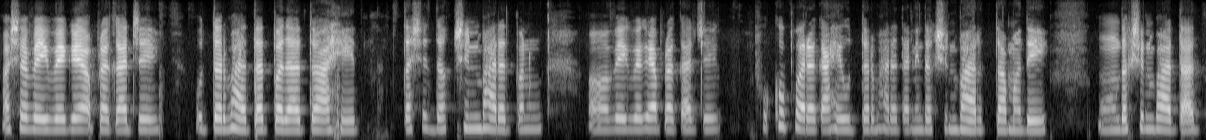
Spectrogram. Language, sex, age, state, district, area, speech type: Marathi, female, 18-30, Maharashtra, Buldhana, urban, spontaneous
